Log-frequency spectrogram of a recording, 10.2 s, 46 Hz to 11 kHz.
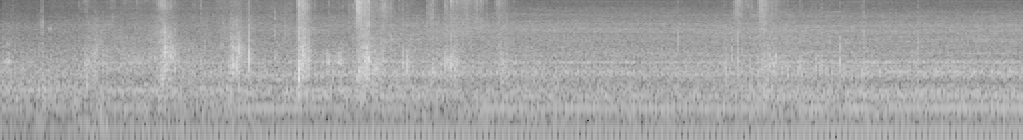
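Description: Footsteps on gravel over the first half, over the steady low hum of a 2013 Ford Mustang's 3.7-litre V6 idling.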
